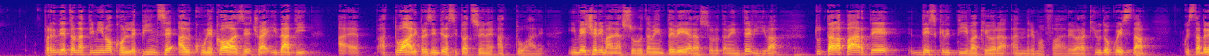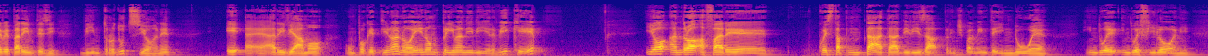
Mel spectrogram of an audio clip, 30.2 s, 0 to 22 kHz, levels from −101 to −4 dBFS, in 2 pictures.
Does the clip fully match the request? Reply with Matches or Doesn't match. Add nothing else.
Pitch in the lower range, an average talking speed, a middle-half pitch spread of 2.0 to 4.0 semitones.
Matches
